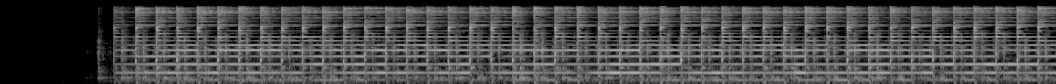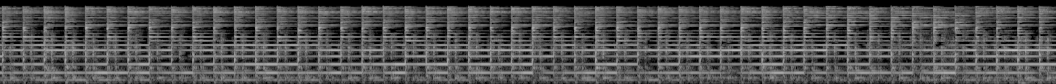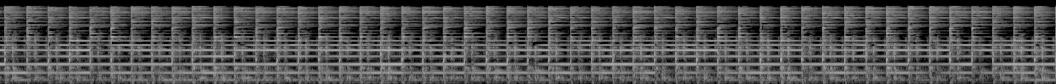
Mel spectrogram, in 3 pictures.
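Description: Second-generation Safetran mechanical railroad crossing bell ringing, its hammer striking the gong dome rapidly and evenly. It starts suddenly about a second in and rings on steadily and loudly.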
